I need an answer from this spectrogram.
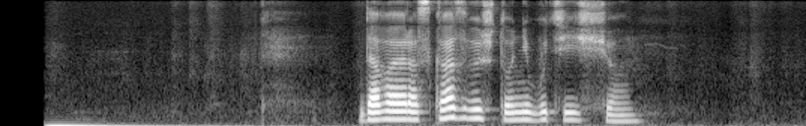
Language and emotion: Russian, neutral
